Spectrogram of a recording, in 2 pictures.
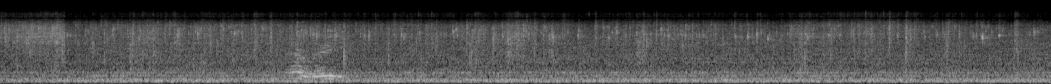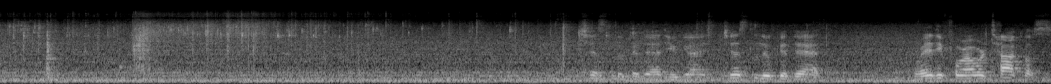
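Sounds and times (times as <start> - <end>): fish sizzling in a skillet: 0.0 - 16.4.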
